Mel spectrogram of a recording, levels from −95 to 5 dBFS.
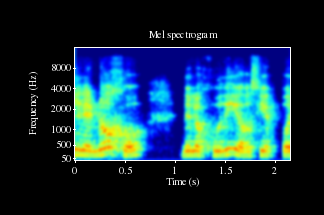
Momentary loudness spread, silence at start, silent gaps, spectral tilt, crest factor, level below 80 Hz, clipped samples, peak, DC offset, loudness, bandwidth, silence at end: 6 LU; 0 s; none; -5.5 dB/octave; 14 dB; -72 dBFS; under 0.1%; -8 dBFS; under 0.1%; -22 LUFS; 12 kHz; 0 s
